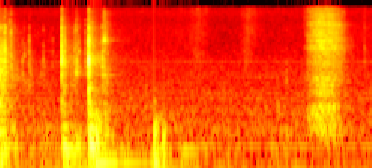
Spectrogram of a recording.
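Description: A few keystrokes on a computer keyboard, the loudest about half a second in, followed by a handful of fainter taps.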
